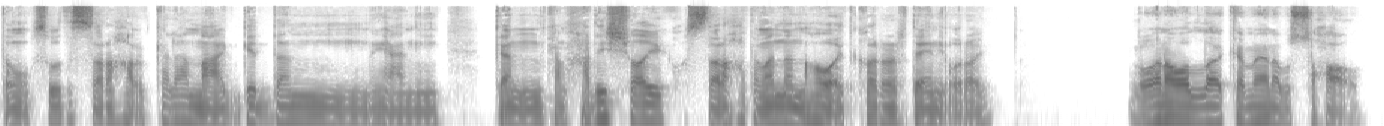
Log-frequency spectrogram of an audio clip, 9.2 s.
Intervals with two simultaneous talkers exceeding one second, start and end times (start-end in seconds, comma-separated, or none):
none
